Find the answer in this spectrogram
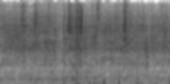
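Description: Mountain bike rolling over a dirt road strewn with loose stones: a steady rush of tyre noise with frequent small clicks and rattles.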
